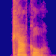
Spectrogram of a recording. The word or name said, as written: cackle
